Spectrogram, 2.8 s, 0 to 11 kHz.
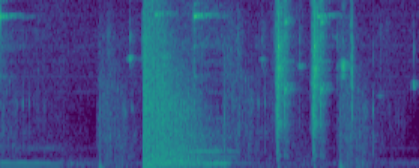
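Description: Gunshots in Resident Evil 0 HD Remaster, a loud single blast with a ringing tail followed by a few quicker, fainter shots or impacts in a quiet setting.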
